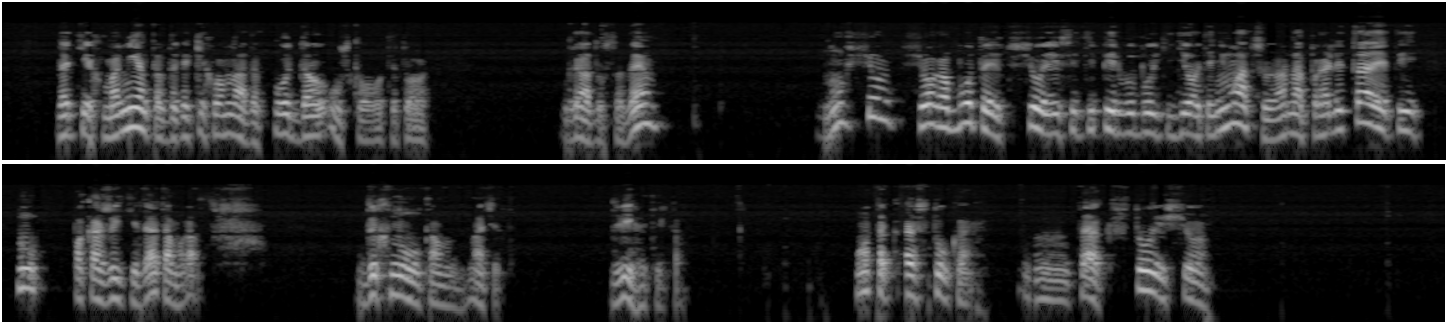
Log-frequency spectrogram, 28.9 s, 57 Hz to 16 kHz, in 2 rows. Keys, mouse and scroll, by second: 6.3 middle click, 8.5-10.9 middle drag, 11.0-12.1 middle drag, 16.0 s, 23.5 ctrl+z, 25.5 middle click, 27.5 click.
